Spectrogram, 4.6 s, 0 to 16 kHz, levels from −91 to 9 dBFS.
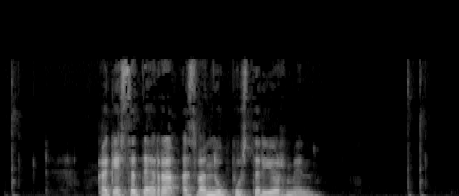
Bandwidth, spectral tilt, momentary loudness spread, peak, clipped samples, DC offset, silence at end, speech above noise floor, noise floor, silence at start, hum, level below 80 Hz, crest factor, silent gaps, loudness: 11.5 kHz; -4.5 dB/octave; 10 LU; -8 dBFS; under 0.1%; under 0.1%; 1.4 s; 58 dB; -82 dBFS; 1 s; none; -68 dBFS; 18 dB; none; -24 LUFS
